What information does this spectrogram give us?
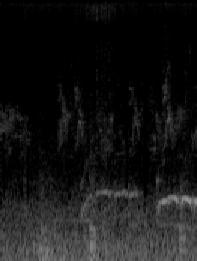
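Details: Peaceful doves in a garden aviary shared with Gouldian finches, harlequin quails and other birds; two drawn-out, even, whistled cooing notes over a steady low background hum.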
